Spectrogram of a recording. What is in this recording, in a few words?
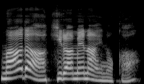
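Voice, Japanese; Dushevnaya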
